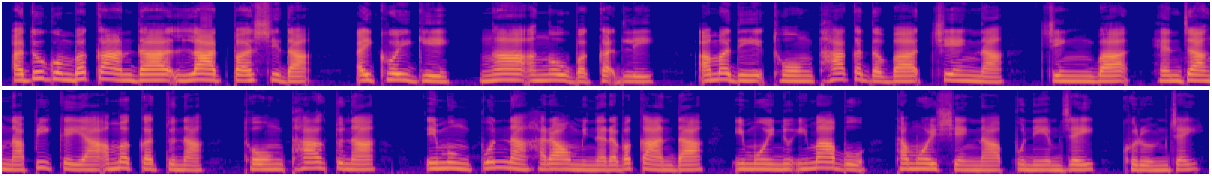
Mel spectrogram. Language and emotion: Manipuri, neutral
